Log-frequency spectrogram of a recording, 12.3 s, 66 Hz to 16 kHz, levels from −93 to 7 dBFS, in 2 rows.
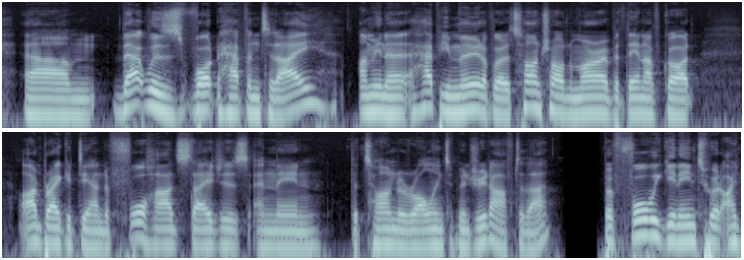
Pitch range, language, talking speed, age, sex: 115-140 Hz, English, 220 wpm, 20-39, male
